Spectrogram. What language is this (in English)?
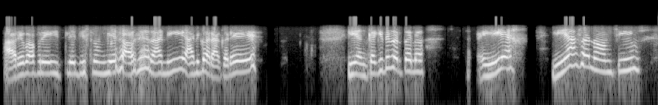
Konkani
